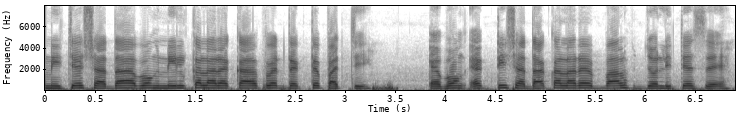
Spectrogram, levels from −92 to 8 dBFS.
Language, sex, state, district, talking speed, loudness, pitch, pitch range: Bengali, female, Assam, Hailakandi, 120 wpm, -12 LUFS, 215 Hz, 205-225 Hz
